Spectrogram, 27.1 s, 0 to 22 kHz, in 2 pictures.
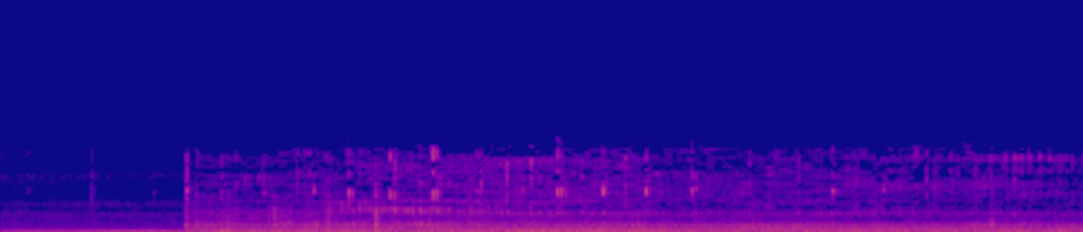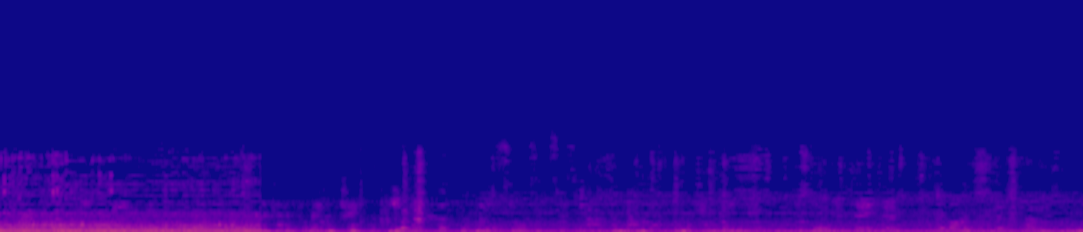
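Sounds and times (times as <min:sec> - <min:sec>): low hum: 0:00.0 - 0:17.0
model train motor whirring: 0:02.3 - 0:16.8.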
